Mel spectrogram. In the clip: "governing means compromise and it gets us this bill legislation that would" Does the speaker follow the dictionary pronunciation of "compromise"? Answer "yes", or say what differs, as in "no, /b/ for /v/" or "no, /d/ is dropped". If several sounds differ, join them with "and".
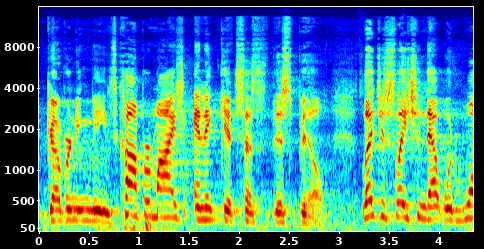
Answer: yes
